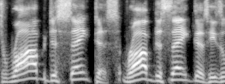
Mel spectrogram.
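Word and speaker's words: DeSantis: of he's head of Rhonda sanctimonies I'm sorry I mispronounced it's Rob Des Sanctus Rob Des Sanctus he's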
